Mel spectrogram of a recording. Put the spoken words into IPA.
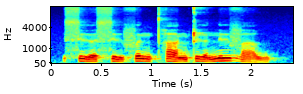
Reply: s ɨ˨˩˨ ə̯ s ɨ˨˩˨ f ə˨˩ ŋ t̪ʰ a˨˩˨ ŋ ʈ ɨ˨˩˨ ə̯ n ɨ˧ v a˨˩˨ w

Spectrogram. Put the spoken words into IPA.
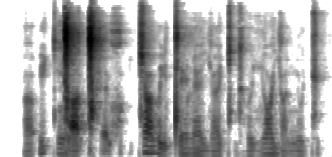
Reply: ʌ˩ ʔ i˥ c ŋ͡ǀ a̰˧ ǀʰ ɛ̰˩ xʷ | c ʌ˥ w ḭ˧ tʼ e˧ l ɛ˩ j ɜ˩ c dʱ ʊ˩ ʎ ɔ˧ j ʌ˩ n u˧ c

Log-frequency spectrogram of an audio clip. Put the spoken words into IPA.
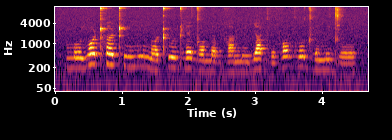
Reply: m o˩ j ɔ˥ ʈʰ ɐ˥ ʈʰ ɨ˧ m ɨ˧ n ɔ˩ ʈʰ u˧ ɖʱ ɛ˧ d ɔ˩ n ɐ˩ bʱ a˩ n u˩ ʎ a˥ ɡʱ ɘ˩ ɦ ɔ˥ ɡʱ o˥ dʱ ɘ˧ n ɨ˧ dʲ o˩

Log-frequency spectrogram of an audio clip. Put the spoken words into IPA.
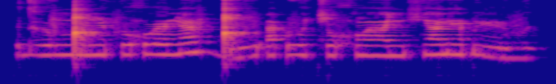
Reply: dʱ ə v ŋ͡ǃ ə̃ ŋ ẽ f e χʷ æː ŋ æ̃ v ɡ͡ǃ ɪː v ʔ ã ʔ v ɵ c ɵ χʷ ãː ɲ ç ã ɾʲ æ̃ ɓ ɪː v

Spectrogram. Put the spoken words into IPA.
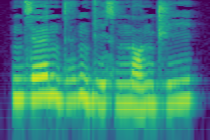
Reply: n z ɛ˧˥ n d ɛ̤˧˥ ŋ ɡ i˧˩˧ z n ʌ˧˩˧ n d͡ʒ i˧˥

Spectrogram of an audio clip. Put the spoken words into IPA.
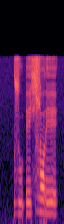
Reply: z u ʔ e ç ɮ ɒ ɾ e

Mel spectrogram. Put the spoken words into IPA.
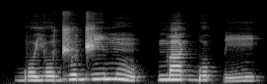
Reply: b o˧ j o˧ d͡ʒ o˦ d͡ʒ i˦ m ũ˦˨ | m a˦ ɡ͡b o˦˨ k͡p i˨˦

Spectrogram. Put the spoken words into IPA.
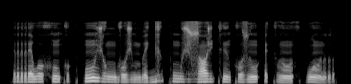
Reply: r ɛ w o x ũ k o k p ũ ʒ o ŋ ɡ o ʒ m b ɛ ɡʲ u k m u ʒ z ɒ ʒ kʲ ũ k o z ũ ʔ ɛ k ð õ θ p w õ r

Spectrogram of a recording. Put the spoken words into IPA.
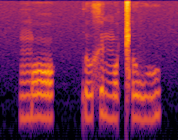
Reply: ŋ͡m ɔ | ɾ ɤ x ɛ ŋ ɔ ǁ ɤ v u

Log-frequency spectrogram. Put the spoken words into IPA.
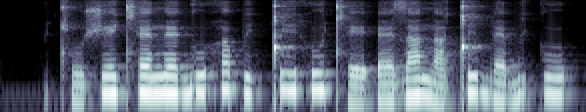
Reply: cʰ u˩ ʃ e˦ cʰ ɛ˦ n ɛ˦ ɡ u˦ h ʌ˥ p i˨ ǃ i˥ h u˥ cʰ e˩ ʔ ɛ˨ z a˦ n a˩ ǃ i˥ b ɛ˨ b i˦ k u˦

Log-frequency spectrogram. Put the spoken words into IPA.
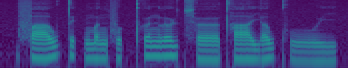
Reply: f aː˨˥ w t̪ ɪ˨ k̚ m ɐ˨ ŋ f ʊ˨ k̚ pʰ ɵ˥ n l ɵ˥ ɥ t͡sʰ œː˨ t̪ʰ aː˧ j ɐ˥ w kʰ uː˨ j

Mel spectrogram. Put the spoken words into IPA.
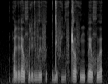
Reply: qʷ ə r ɐ χʷ ə r v ɘ f | d ɛ f ʎ u f ʈ ʌ f u ŋ p ɛ χʷ ɐ

